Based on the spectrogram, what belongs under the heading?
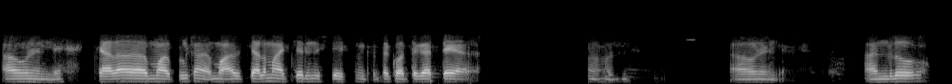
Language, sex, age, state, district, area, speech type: Telugu, male, 30-45, Andhra Pradesh, Eluru, rural, conversation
